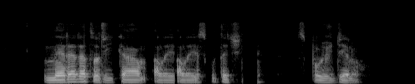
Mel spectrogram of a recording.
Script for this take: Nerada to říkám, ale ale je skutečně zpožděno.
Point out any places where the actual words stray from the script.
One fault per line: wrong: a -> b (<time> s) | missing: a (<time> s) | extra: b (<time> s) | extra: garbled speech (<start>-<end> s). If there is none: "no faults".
no faults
